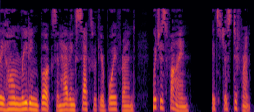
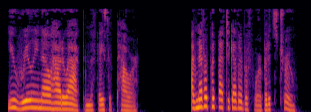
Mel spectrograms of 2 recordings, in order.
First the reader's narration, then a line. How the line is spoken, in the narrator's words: Coldly, Zee added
